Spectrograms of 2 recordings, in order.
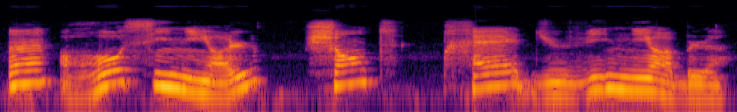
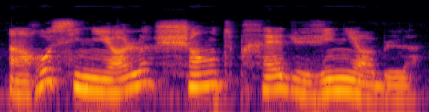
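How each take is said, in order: First: The sentence is spoken at a slower pace. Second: The sentence is spoken at a faster pace.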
